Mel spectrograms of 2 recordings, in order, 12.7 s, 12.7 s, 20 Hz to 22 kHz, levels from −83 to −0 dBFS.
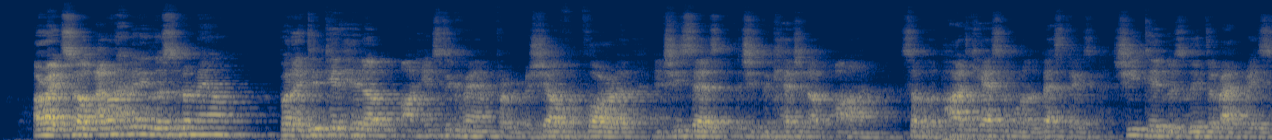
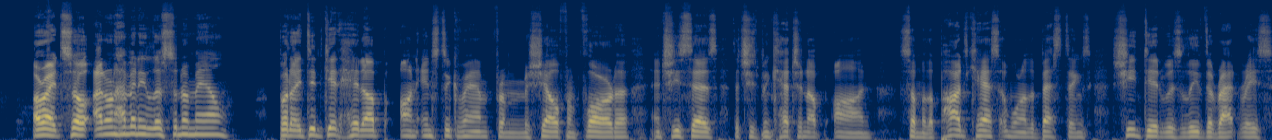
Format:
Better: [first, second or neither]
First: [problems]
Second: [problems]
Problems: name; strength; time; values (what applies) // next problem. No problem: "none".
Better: second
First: room echo; noticeable; dies away in 1 s // off-mic speech; far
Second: none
